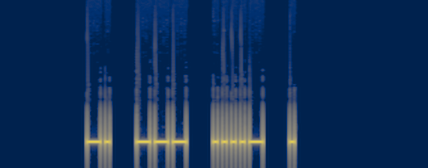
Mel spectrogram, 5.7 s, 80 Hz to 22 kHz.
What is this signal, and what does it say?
Morse code, heard as a keyed tone, about 20 wpm, spaced as for 15 wpm, 700 Hz. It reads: NO4E
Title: 048 Lesson 9g - Number 4 - Call Signs 20wpm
